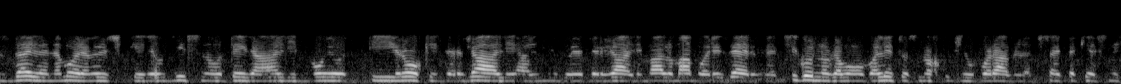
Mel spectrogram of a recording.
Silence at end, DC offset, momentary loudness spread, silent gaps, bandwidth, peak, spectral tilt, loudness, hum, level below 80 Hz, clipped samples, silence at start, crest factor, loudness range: 0 s; under 0.1%; 11 LU; none; 4.1 kHz; -4 dBFS; -10.5 dB/octave; -23 LUFS; none; -66 dBFS; under 0.1%; 0 s; 18 dB; 2 LU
